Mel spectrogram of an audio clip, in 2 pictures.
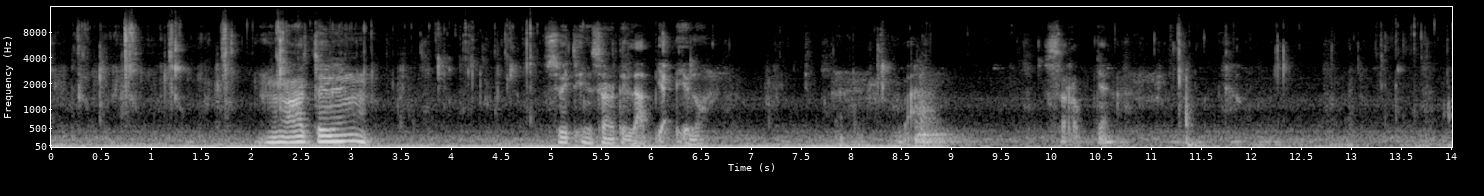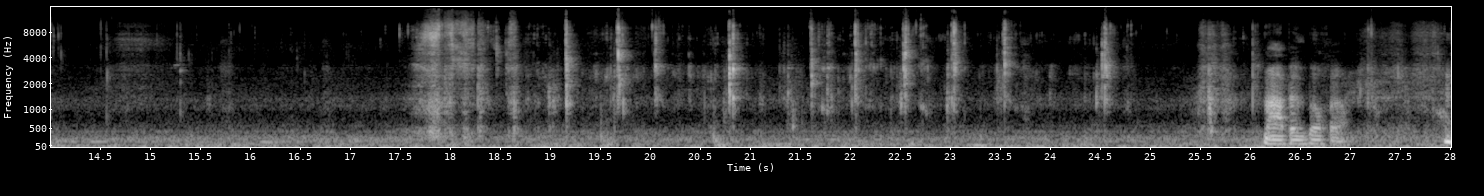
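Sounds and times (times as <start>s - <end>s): person biting and chewing food: 0.0s - 5.0s, 17.5s - 24.9s.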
